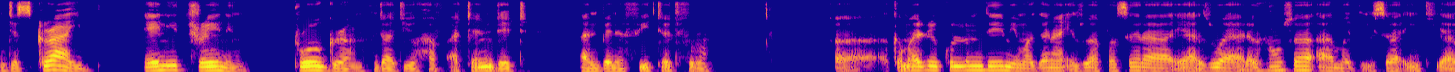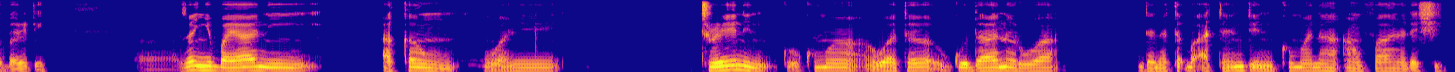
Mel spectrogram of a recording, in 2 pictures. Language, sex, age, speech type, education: Hausa, male, 15-29, spontaneous, primary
